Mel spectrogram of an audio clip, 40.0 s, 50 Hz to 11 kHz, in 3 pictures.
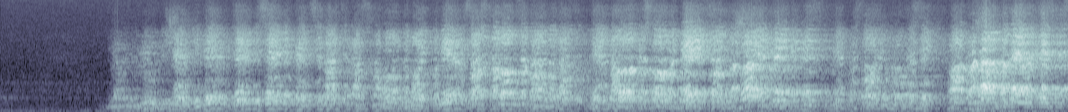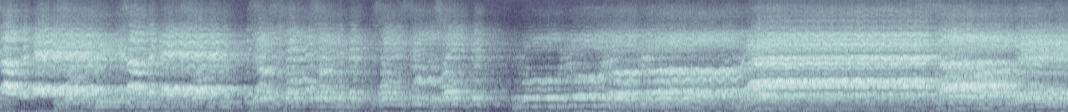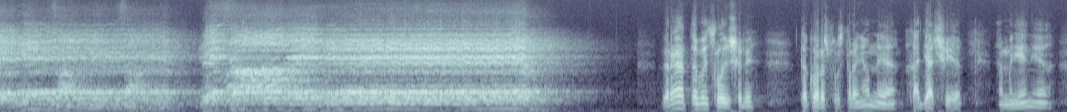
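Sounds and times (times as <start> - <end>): mixed choir singing in harmony: 1.3 - 34.3.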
